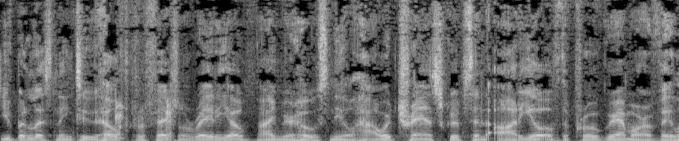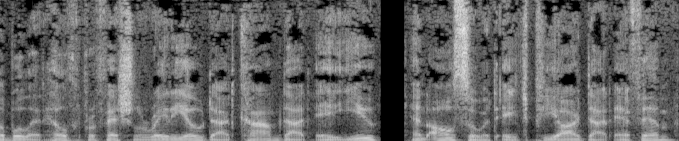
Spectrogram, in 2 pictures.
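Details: Adult male speaker; normal speech.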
